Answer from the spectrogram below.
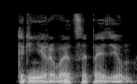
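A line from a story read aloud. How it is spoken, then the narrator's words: Plain. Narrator (Russian): спросил он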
